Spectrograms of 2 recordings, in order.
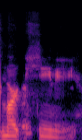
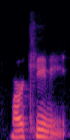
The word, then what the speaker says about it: Marchini: because it's the age Chris also starts with a CH and makes the same sound so Chris that'll work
